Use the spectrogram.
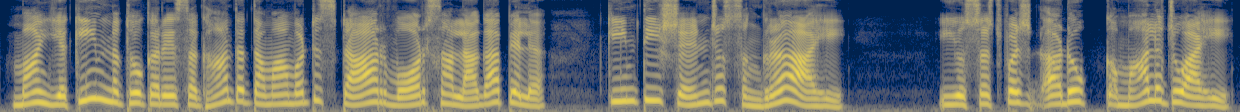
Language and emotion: Sindhi, surprised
